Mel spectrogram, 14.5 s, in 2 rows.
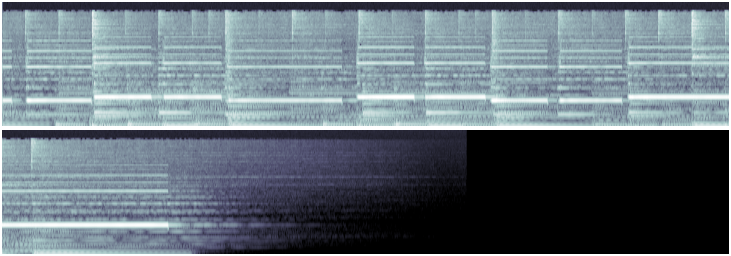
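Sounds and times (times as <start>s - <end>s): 
backing track music: 0.0s - 9.8s
recorder playing: 0.0s - 9.8s.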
